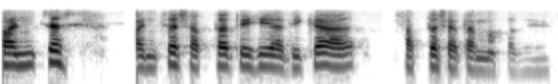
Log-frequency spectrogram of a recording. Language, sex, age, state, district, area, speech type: Sanskrit, male, 60+, Andhra Pradesh, Visakhapatnam, urban, conversation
